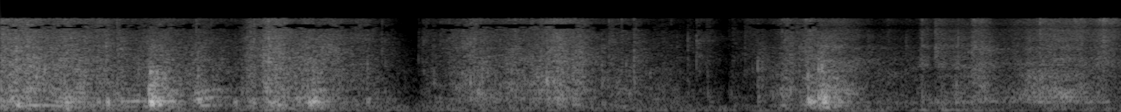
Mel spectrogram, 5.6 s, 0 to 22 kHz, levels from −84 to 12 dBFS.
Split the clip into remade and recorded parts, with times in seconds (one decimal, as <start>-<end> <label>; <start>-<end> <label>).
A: 0.0-4.1 recorded; 4.1-5.6 remade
